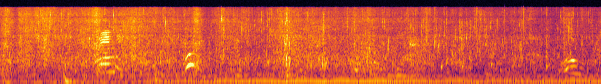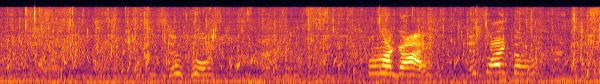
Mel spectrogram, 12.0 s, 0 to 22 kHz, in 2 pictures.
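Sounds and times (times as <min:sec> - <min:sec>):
pool water sloshing and splashing: 0:00.0 - 0:12.0
steady low hum: 0:00.0 - 0:12.0.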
